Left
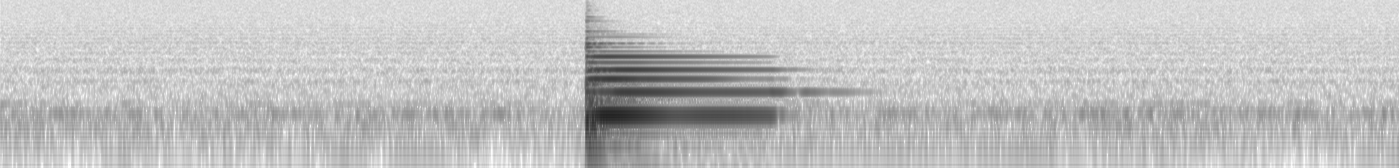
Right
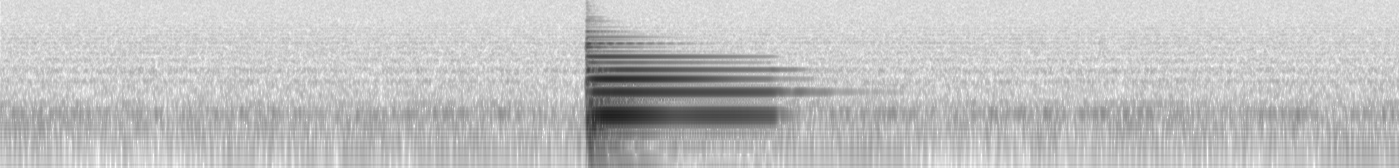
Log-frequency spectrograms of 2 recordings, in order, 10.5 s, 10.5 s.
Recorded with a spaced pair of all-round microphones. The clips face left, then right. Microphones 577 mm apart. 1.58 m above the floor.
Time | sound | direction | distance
4.4 | a guitar | 60° left (ahead or behind) | 1.3 m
